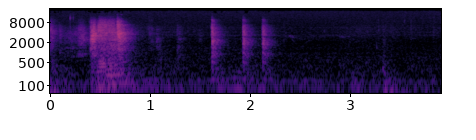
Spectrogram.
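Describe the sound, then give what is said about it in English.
A pub door opens with a brief scraping rush to let a dog in, followed by a few sharp knocks or latch clicks against a low background rumble with no talking. “She's at the door. You want to let her in?”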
